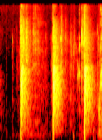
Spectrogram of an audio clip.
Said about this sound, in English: I'm just doing the clapping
